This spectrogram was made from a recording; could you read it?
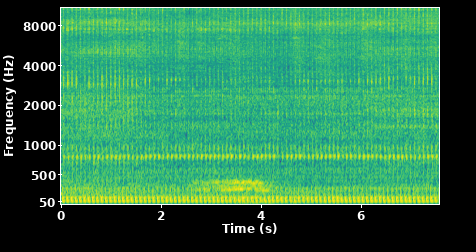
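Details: New 2025 Honda Biz engine idling after showing a new noise following acceleration to under 70 km/h: steady, even thump about four per second; no clear fault noise stands out.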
